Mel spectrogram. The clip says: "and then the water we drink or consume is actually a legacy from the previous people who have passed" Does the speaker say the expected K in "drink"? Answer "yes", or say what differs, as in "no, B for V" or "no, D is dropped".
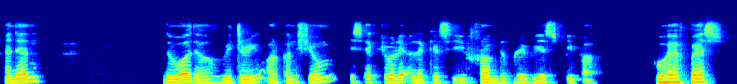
no, K is dropped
